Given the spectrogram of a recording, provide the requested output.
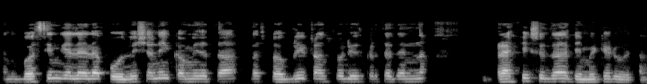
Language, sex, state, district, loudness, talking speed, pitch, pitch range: Konkani, male, Goa, North and South Goa, -21 LUFS, 120 wpm, 130 Hz, 125-140 Hz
